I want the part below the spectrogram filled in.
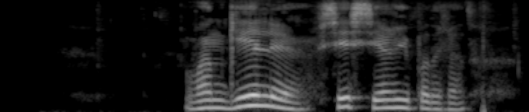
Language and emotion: Russian, neutral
